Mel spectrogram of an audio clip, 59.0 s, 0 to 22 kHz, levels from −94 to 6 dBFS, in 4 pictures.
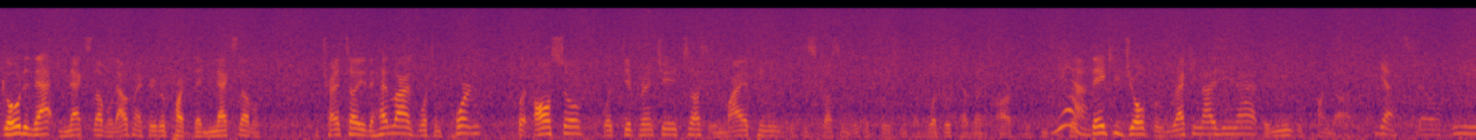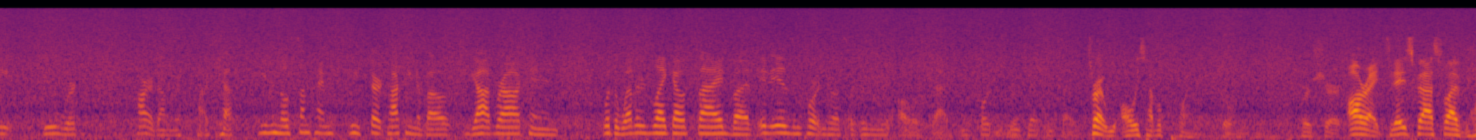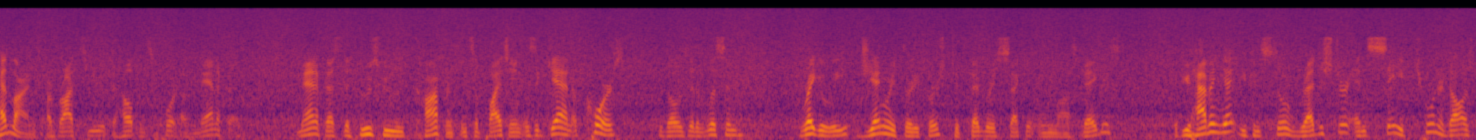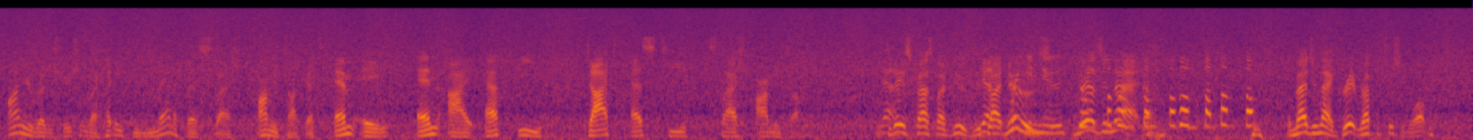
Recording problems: high frequencies cut off; noticeable; nothing above 7.5 kHz
hiss; loud; throughout; 4 dB below the speech

